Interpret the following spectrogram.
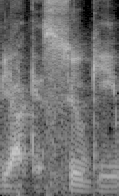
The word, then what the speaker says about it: yakisugi: I was calling it Sho Sugiban instead of Yakasugi when I already knew that Yakasugi was the right name, but I couldn't come up with a decent answer.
